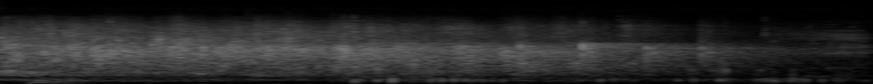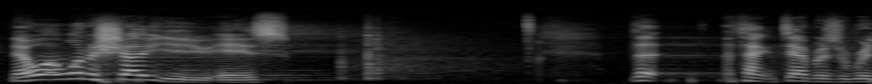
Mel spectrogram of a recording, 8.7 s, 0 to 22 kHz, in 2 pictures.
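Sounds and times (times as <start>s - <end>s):
audience applause: 0.0s - 3.9s
speech: 4.4s - 5.9s, 7.5s - 8.7s.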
